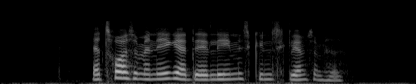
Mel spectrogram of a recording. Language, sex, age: Danish, female, 20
